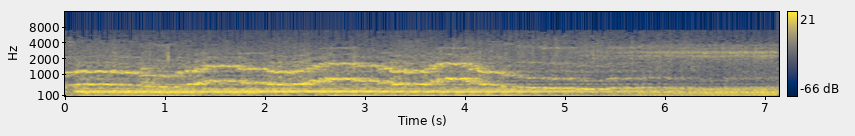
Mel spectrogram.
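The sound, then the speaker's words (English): A car engine roars steadily at high speed with the accelerator pressed to the floor, its pitch rising and falling in waves as it revs and shifts, with a constant low rumble underneath and no voices. “But can't you go any faster, Tyler? My foot's on the floor now.”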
